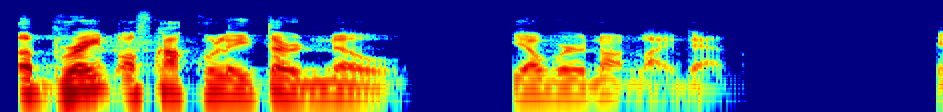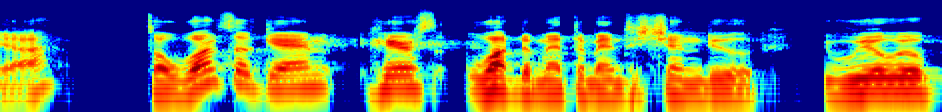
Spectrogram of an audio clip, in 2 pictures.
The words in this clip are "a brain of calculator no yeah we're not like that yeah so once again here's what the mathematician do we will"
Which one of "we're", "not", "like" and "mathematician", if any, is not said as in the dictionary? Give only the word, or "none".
mathematician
